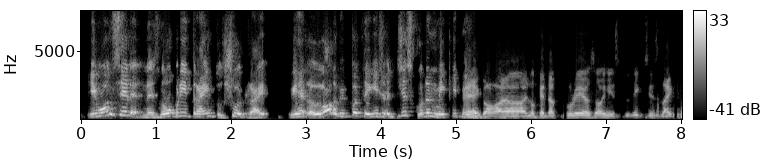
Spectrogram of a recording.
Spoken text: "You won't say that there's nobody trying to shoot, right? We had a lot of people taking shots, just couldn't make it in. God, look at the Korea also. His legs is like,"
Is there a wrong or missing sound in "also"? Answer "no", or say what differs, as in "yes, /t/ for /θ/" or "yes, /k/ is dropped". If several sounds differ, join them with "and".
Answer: yes, /l/ is dropped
